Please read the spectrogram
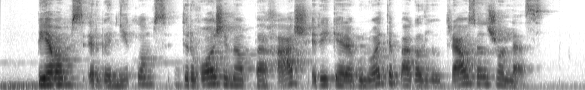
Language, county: Lithuanian, Kaunas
